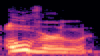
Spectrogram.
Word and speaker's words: Ove: Okay, so she said it's like Jover. Like over. Okay, so Ove.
